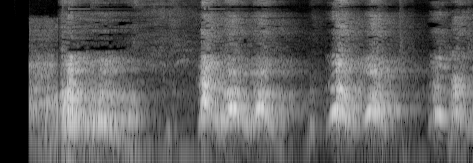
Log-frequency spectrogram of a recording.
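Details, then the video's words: Pet dog barking at a hyena shown on television: three bursts of harsh, rough barks, each loud at onset then trailing off, spaced roughly every one to one and a half seconds. "Dog barking at hyena on the tv for chasing the little cob lion."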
